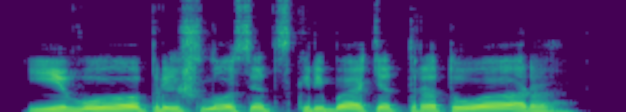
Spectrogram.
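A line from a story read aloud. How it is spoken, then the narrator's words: Muttering close to ear. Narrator (Russian): пробурчал у меня над ухом Мур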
